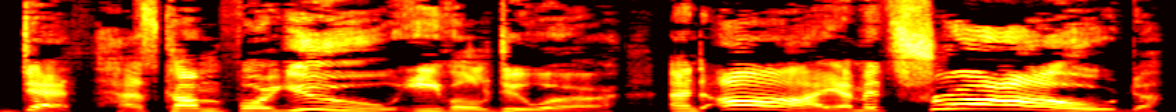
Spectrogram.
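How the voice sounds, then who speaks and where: A woman's voice: fairly high pitch, sing-song, drawn-out words, bright, forceful tone, no room sound, studio quality, heavily acted. A woman voicing a theatrical masked vigilante hero who speaks in grandiose, solemn pronouncements. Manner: grandiose, declamatory. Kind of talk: video game dialogue.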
